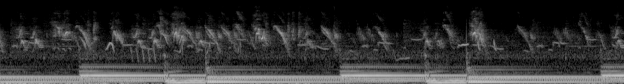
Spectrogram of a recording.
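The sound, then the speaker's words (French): Many birds chirp and tweet continuously in busy, overlapping calls, layered over a steady sustained musical chord that shifts pitch every couple of seconds. “L'indifférence des oiseaux au drame des humains.”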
